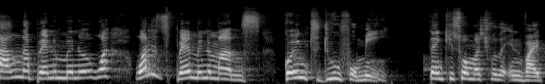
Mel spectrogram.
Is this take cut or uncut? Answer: cut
